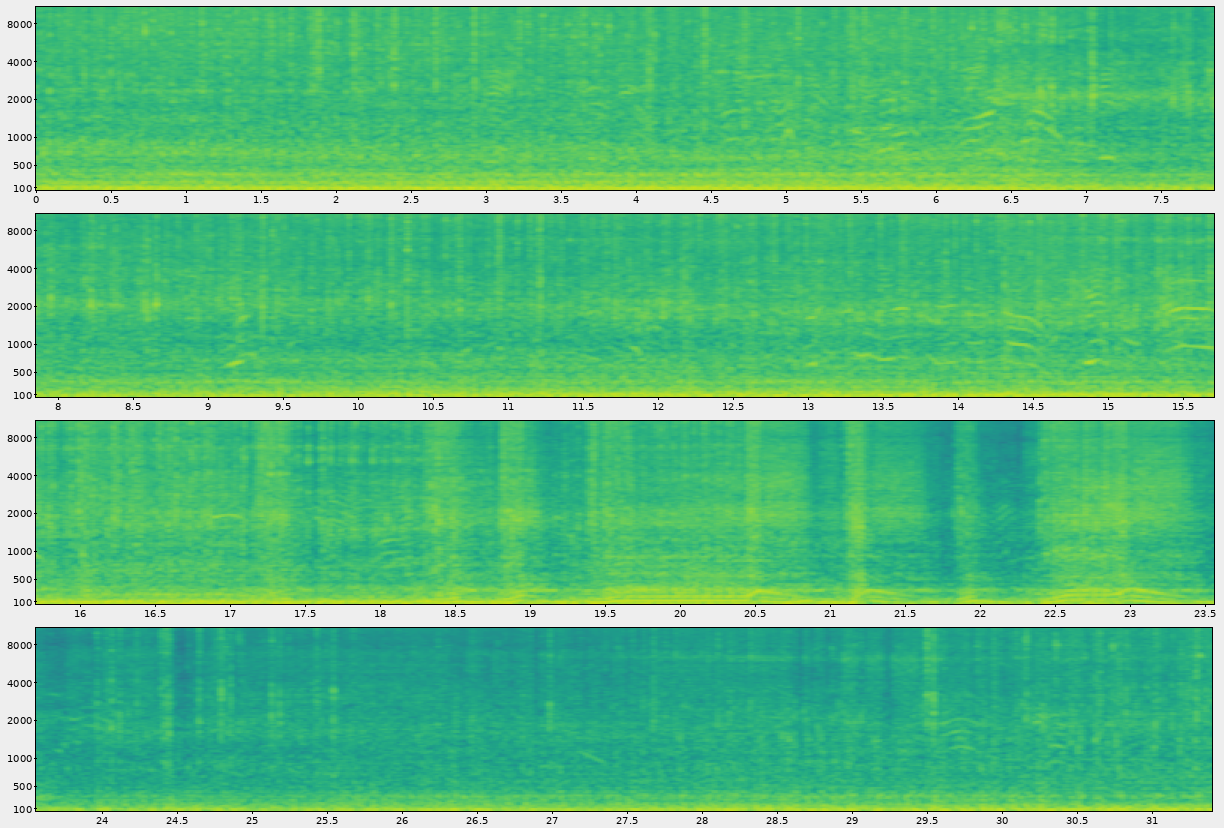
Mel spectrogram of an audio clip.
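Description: Small-tire drag race cars' engines running loudly at the start line with a steady deep rumble. About two-thirds of the way through, the engines rev up and down several times.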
